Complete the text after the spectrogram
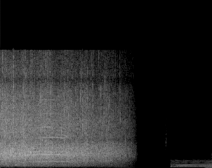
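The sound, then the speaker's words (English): A burst of audience applause, loud and dense with many hands clapping, fades out over two seconds before cutting to silence, followed by a brief steady tonal hum. “You got to clap better than that.”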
